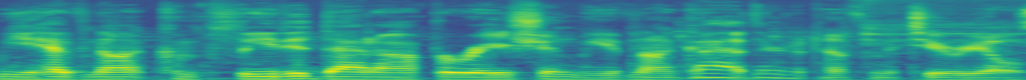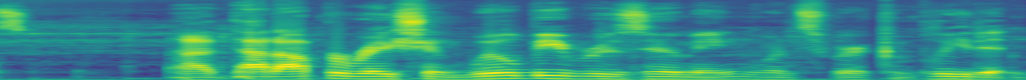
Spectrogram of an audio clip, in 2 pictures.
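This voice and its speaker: Over music in the background, a quiet man with a fairly low pitch talks at a very fast pace with ordinary pitch variation. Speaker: gaming community leader. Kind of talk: roleplay community briefing. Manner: hesitant, many fillers.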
